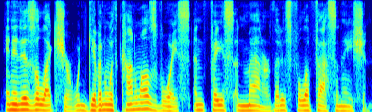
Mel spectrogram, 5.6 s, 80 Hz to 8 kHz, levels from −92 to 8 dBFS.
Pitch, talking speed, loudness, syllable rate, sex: 130 Hz, 205 wpm, -19 LUFS, 5.2 syllables/s, male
